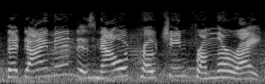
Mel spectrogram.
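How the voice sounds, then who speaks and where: A woman giving scripted airshow commentary in a measured, dramatic announcer style. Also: very high-pitched. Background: loud music.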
